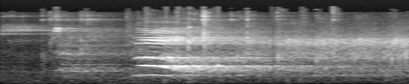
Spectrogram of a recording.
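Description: Table tennis ball hits during a rally, then a loud shout with a falling pitch about a second and a half in, followed by a few seconds of clapping and cheering as the point ends.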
